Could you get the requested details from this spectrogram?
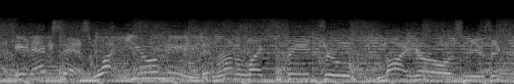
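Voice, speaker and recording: Loud music plays in the background while a man speaks at a fairly slow pace. The sound is dry with no echo. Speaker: radio DJ. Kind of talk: radio aircheck, music station DJ patter. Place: studio. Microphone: studio mic.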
